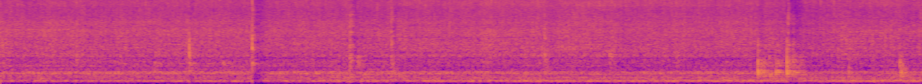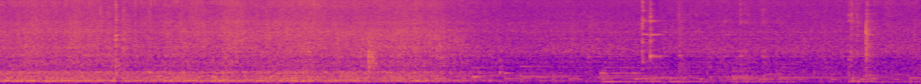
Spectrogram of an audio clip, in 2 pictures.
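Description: Minced pork sizzling in a frying pan with onion and tomato as it is stirred with a spoon, the spoon clicking against the pan now and then. The sizzle drops noticeably quieter about fourteen seconds in.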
